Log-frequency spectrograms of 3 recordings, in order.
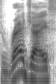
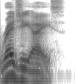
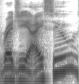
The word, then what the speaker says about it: Regice: So there's Regirock, Registeel, and Regigigas, but then it's Regice, not Regice. And in Japanese, the pronunciation is Regiisu, so technically it should be Regice.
